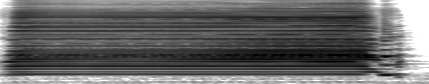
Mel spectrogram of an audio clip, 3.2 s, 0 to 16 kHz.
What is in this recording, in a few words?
Blues Chord Attack A1, Harmonica; 90 s Sample CDs; Zero G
